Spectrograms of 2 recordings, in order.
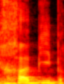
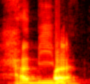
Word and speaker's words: Habib: quelqu'un en commentaire qui l'a qui a dit Khabib. Khabib, c'est pas de l'arabe. Khabib, c'est si Khabib Nourmagomedov, mais c'est kh là c'est Habib et c'est pas Khabib pour prononcer Habib, c'est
